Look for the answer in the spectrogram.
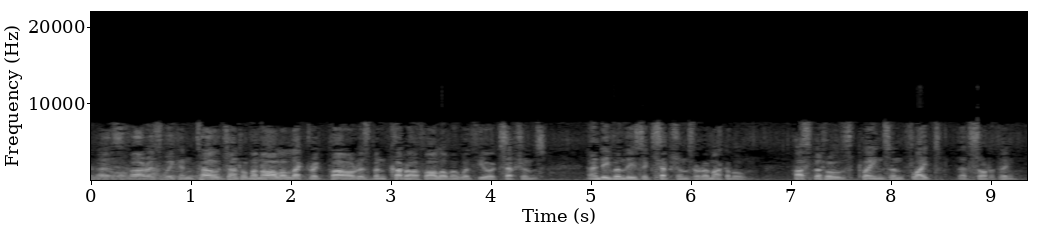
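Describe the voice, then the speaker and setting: A man's voice: mid-range voice, brisk, fairly bright tone, natural voice. A man playing a stern, commanding American army general in an old-time radio drama, speaking with formal, clipped military authority. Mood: grave, measured. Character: stern commanding male army general chairing an emergency council. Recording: dull, noisy vintage radio broadcast.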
